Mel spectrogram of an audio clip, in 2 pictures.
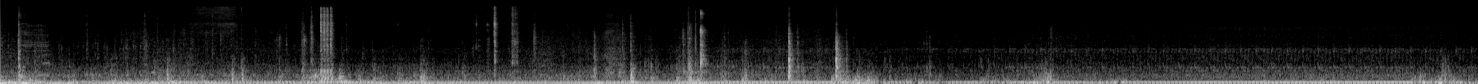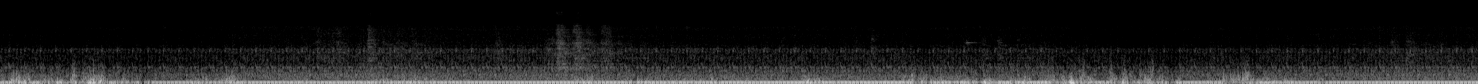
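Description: Land Rover Freelander Td4's four-cylinder turbodiesel idling steadily, with a series of sharp clicks and clunks during the first eight or so seconds.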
